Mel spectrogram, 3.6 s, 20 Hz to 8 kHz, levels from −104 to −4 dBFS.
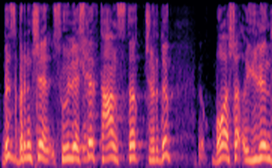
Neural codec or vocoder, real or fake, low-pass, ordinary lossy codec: codec, 16 kHz, 16 kbps, FunCodec, trained on LibriTTS, 50 frames a second; fake; 7.2 kHz; none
